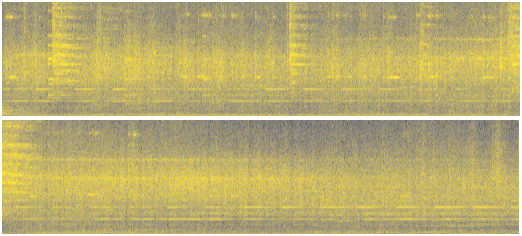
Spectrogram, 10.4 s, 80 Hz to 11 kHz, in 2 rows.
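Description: A passenger train passing close by: three GE P42DC diesel locomotives and then the baggage car and bilevel coaches rolling past, with a loud, steady rumble of engines and wheels on the rails. Brief high clattering bursts come near the start and again about three and five seconds in.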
